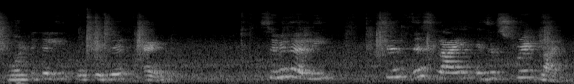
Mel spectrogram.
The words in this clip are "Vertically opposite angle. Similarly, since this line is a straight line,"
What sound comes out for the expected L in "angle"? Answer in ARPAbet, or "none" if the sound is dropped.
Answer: N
